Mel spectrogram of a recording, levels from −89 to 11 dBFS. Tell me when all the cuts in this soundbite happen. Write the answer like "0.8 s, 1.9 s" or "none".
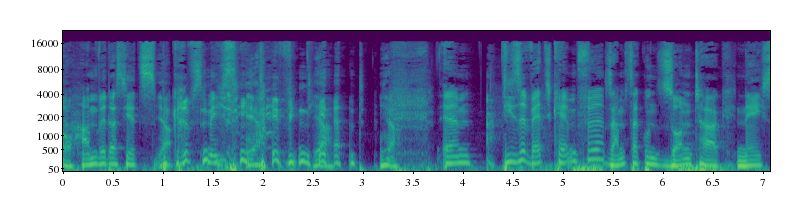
5.4 s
